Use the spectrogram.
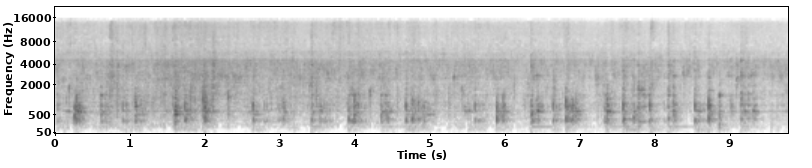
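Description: Onions sautéing in a pan for Tamil fish curry (meen kulambu), a continuous close sizzle and crackle of frying oil broken by scraping stirs, with no talk.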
